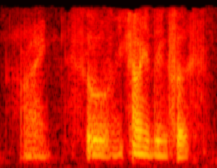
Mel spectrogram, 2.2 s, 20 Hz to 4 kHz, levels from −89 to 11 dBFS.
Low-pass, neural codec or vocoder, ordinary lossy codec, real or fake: 3.6 kHz; vocoder, 22.05 kHz, 80 mel bands, WaveNeXt; MP3, 24 kbps; fake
